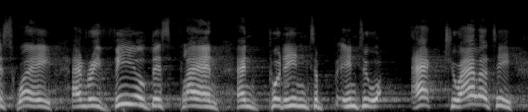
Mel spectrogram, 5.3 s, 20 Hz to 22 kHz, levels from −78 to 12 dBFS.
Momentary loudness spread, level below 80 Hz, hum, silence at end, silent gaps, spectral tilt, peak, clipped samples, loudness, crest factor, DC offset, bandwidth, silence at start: 4 LU; -72 dBFS; none; 0 s; none; -5.5 dB/octave; -4 dBFS; under 0.1%; -19 LUFS; 16 dB; under 0.1%; 10.5 kHz; 0 s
